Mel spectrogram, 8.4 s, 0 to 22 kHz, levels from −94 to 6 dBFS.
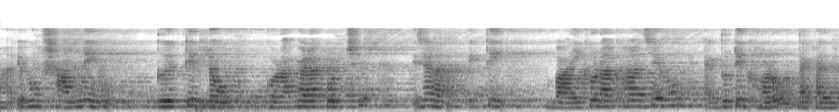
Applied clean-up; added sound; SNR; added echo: none; none; none; reverberation time 2.5 s.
